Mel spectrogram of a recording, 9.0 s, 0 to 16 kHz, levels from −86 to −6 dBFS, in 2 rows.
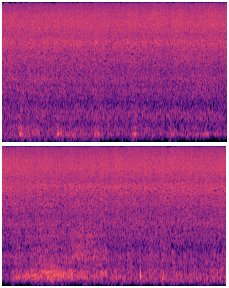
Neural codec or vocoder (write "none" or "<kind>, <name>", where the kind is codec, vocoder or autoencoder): none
